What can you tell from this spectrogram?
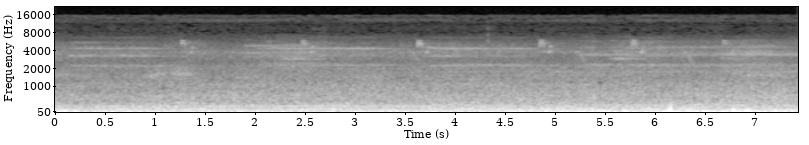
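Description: Railway station ambience: a steady low rumble from wind and a distant approaching passenger train, with several thin high whistling notes, each held for a second or two.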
